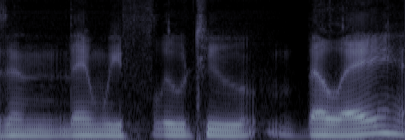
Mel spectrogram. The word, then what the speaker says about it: Belém: then we flew to Belém. Is that how you say it? Belém? Okay. Yeah. I've been saying it wrong for like 3 years now.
